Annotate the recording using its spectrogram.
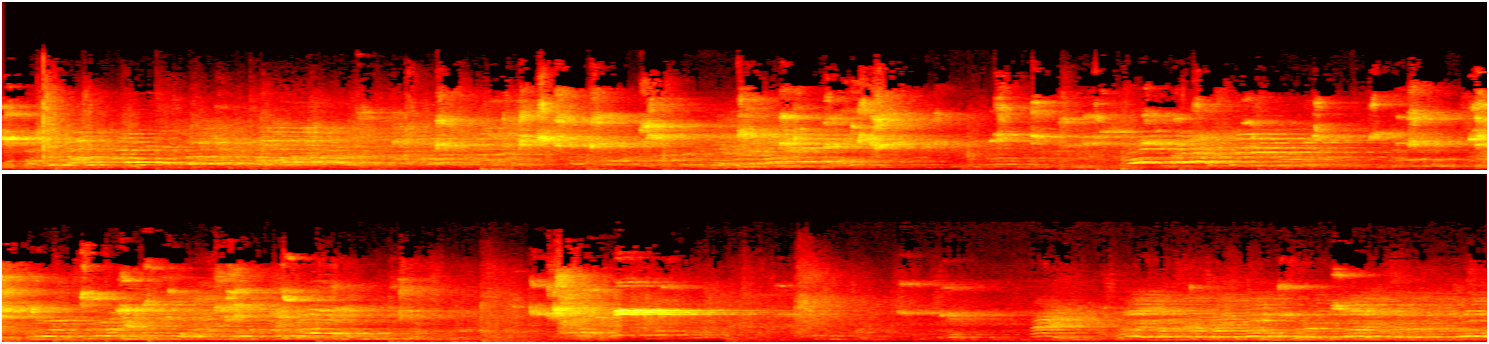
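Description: Young women shout and call out across an echoing gym.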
